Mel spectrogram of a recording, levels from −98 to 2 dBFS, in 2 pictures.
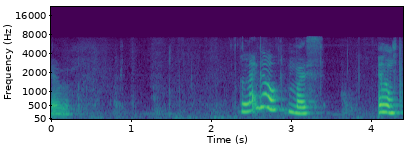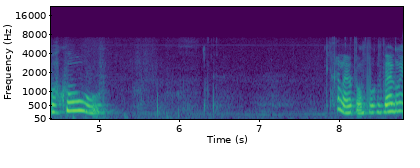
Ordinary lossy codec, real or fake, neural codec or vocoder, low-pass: none; real; none; 7.2 kHz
